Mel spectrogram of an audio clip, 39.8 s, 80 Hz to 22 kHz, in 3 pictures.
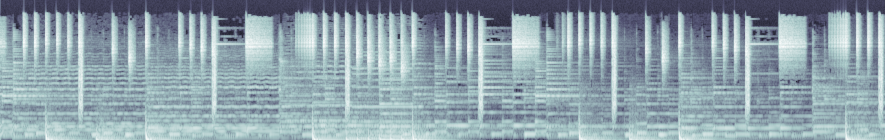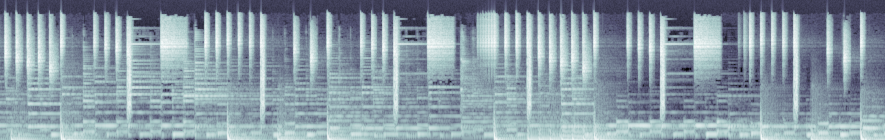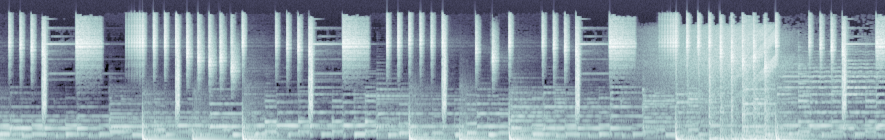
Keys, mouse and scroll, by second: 0.7-3.9 scroll down 1, 11.0-11.4 scroll up 1, 11.4-13.4 scroll down 1, 23.4 alt+shift+click, 26.4 Return, 29.9 ctrl+Left, 30.9-34.1 shift+Left, 38.1 shift+Left, 38.2 ctrl+Right.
